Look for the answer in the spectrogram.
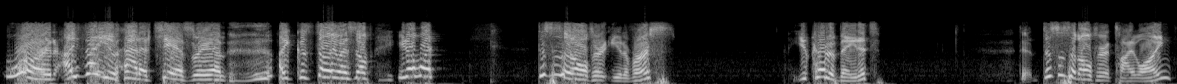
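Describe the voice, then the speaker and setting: An excitable mock mourner, played by a man wails in a whiny, theatrical, much raised voice. The delivery is forceful, and the story recording is dry. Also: extremely high pitch, a little slow, long pauses, dry recording, lo-fi sound, pitched above the performer's own voice, exaggerated voice. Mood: mock grief.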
